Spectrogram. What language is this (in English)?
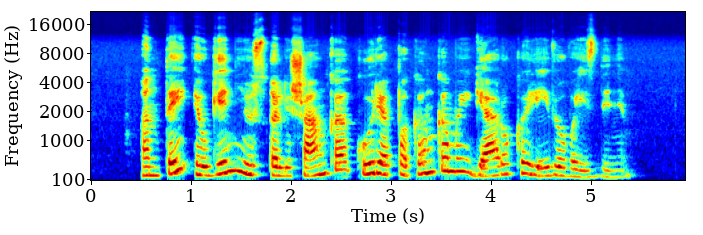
Lithuanian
